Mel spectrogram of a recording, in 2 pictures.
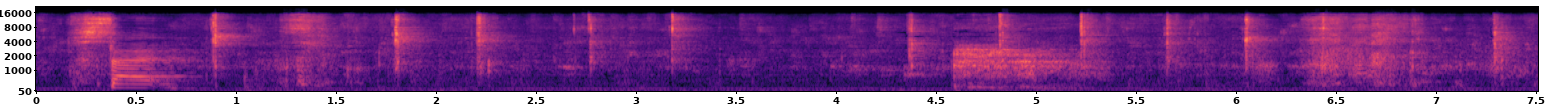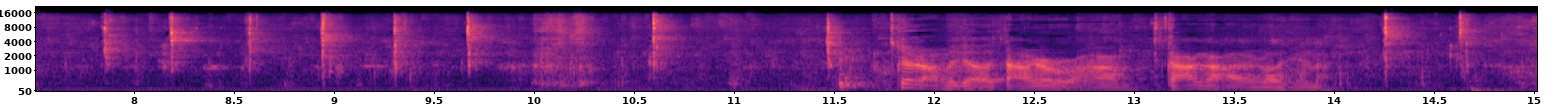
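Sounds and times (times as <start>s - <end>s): wet chewing and lip-smacking: 0.0s - 15.0s
loud slurp: 4.4s - 7.4s.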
